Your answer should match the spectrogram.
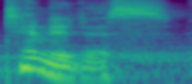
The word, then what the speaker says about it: tinnitus: Because technically, it is pronounced tinnitus.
